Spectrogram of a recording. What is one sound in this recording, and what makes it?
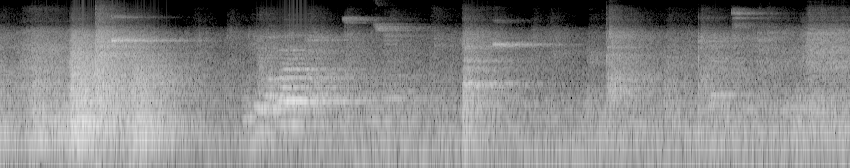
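Badminton rackets smack a shuttlecock in an echoing hall.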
